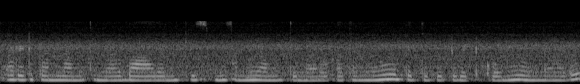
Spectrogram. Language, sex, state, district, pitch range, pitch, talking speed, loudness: Telugu, female, Andhra Pradesh, Guntur, 195-205 Hz, 200 Hz, 125 wpm, -31 LUFS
